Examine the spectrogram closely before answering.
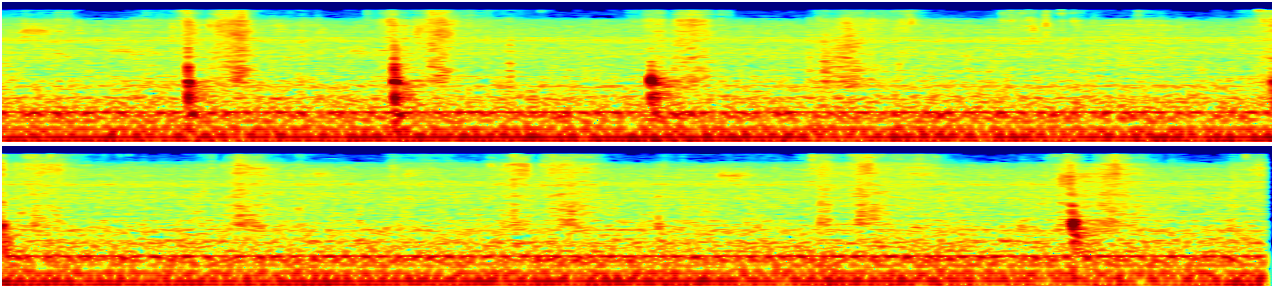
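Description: A knife taps and thuds against a wooden board while cutting meat.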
